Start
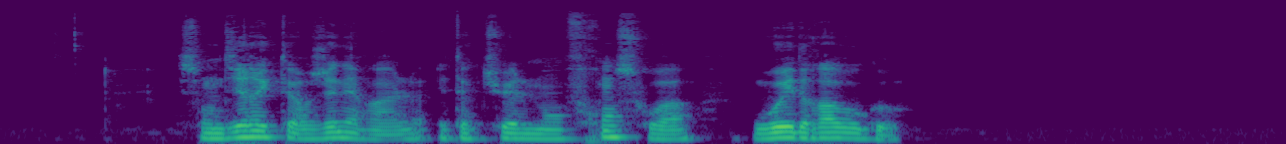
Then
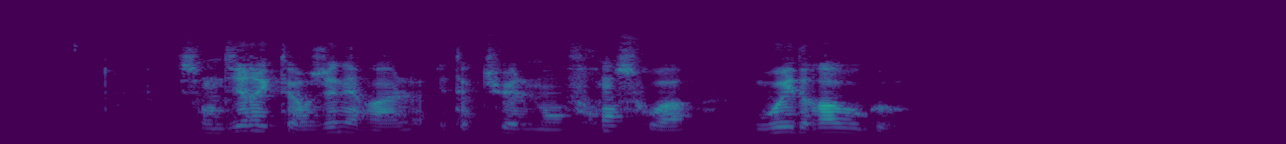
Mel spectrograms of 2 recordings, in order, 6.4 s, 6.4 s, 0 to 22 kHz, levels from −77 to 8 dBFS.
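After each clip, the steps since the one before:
elliptic band-pass filter 880–6,200 Hz, stop band 80 dB
level −5.5 dB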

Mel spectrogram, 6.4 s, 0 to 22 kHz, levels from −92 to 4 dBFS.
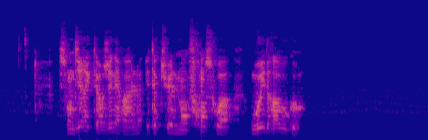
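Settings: downward compressor 6 to 1, threshold −44 dBFS, peak gain reduction 15.5 dB
flanger 0.36 Hz, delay 4.4 ms, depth 1.4 ms, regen +34%
level +12 dB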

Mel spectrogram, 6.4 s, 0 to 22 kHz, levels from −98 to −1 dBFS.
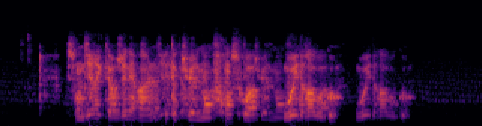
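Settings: high-frequency loss of the air 230 metres
single-tap delay 966 ms −12.5 dB
level +3.5 dB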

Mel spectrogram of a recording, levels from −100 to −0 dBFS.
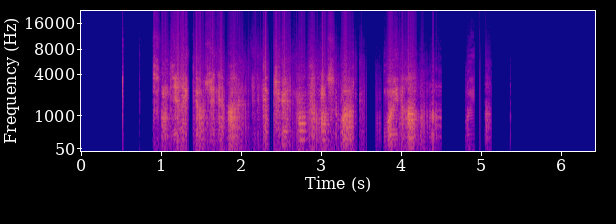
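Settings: sub-harmonics by changed cycles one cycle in 3, muted
dead-zone distortion −48 dBFS
level +4 dB

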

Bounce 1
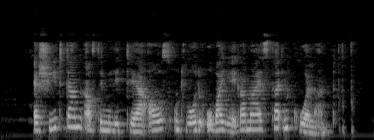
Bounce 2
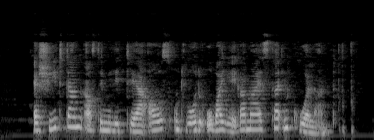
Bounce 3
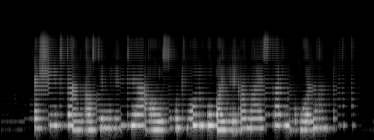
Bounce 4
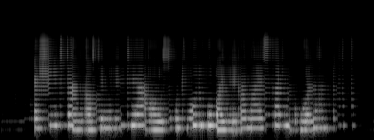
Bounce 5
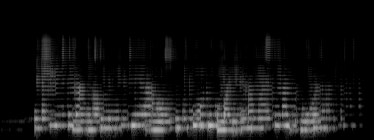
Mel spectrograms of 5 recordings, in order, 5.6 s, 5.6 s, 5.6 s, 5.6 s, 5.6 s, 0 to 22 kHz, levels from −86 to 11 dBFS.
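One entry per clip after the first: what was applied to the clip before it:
low-shelf EQ 240 Hz +7 dB; level −1 dB
vocoder with an arpeggio as carrier minor triad, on G#3, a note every 361 ms; level +5.5 dB
pitch vibrato 1.1 Hz 14 cents; level −6 dB
three-band delay without the direct sound lows, highs, mids 30/110 ms, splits 500/2,500 Hz; level −2.5 dB

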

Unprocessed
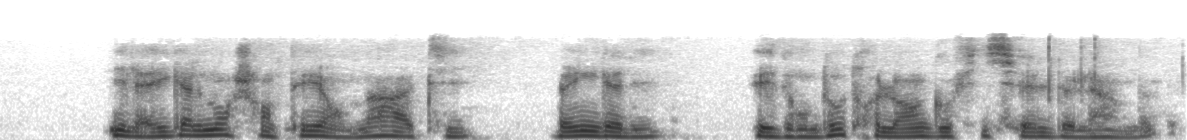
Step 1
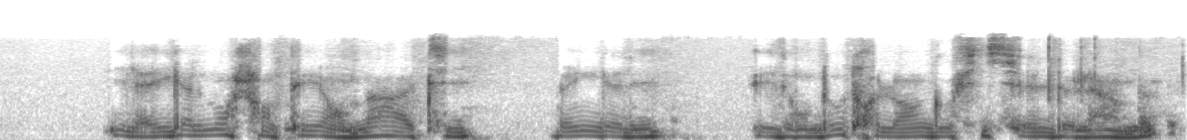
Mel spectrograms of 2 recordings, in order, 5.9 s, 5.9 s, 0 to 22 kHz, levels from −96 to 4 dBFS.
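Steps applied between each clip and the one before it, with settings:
compressor whose output falls as the input rises −30 dBFS, ratio −1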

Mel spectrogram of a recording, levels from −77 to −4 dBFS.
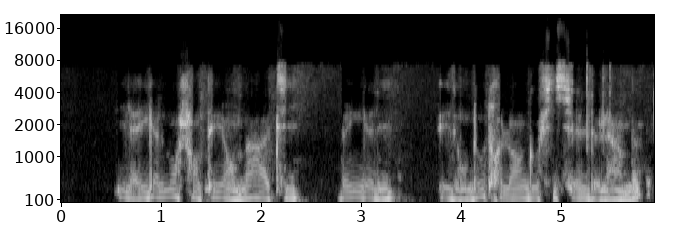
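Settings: high-shelf EQ 2,500 Hz +12 dB
in parallel at −5 dB: soft clipping −13.5 dBFS, distortion −18 dB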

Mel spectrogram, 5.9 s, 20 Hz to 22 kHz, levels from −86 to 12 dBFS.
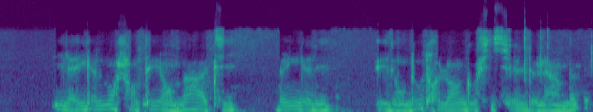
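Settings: downward compressor 2.5 to 1, threshold −30 dBFS, peak gain reduction 12 dB
level +7 dB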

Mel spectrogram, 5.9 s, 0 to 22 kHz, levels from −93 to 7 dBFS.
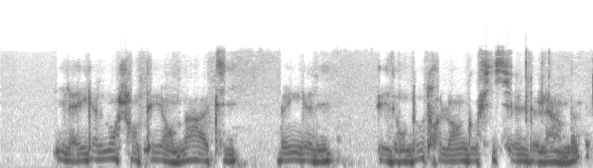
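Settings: high-frequency loss of the air 82 metres
level −7 dB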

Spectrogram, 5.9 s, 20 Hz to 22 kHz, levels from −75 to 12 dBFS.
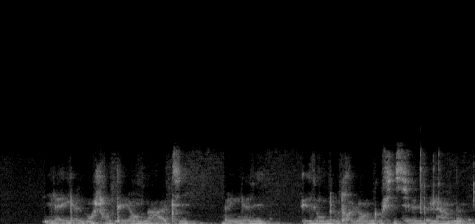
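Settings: convolution reverb RT60 0.55 s, pre-delay 5 ms, DRR 5 dB
level +4.5 dB

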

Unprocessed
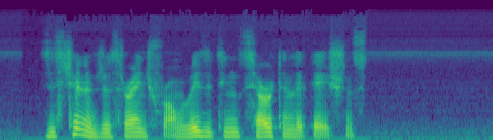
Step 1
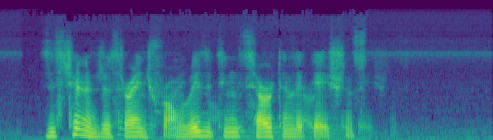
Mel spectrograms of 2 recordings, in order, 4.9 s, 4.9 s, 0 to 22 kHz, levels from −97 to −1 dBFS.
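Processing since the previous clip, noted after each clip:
slap from a distant wall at 76 metres, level −19 dB
level +2 dB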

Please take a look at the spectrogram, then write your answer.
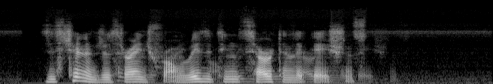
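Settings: spectral tilt +1.5 dB per octave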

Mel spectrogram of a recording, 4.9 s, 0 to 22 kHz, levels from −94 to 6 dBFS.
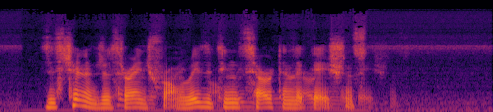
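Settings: downward compressor 6 to 1, threshold −20 dBFS, peak gain reduction 10.5 dB
level −2.5 dB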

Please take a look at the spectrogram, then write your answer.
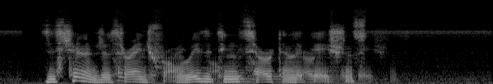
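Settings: brickwall limiter −21 dBFS, peak gain reduction 10.5 dB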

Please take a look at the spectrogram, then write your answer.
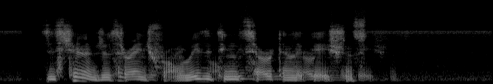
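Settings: Chebyshev high-pass filter 180 Hz, order 5
level −4.5 dB

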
